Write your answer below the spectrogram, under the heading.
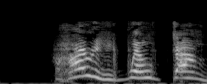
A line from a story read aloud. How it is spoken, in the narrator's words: Hermione cried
